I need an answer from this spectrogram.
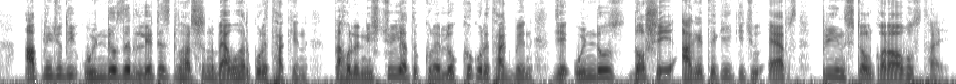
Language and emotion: Bengali, neutral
